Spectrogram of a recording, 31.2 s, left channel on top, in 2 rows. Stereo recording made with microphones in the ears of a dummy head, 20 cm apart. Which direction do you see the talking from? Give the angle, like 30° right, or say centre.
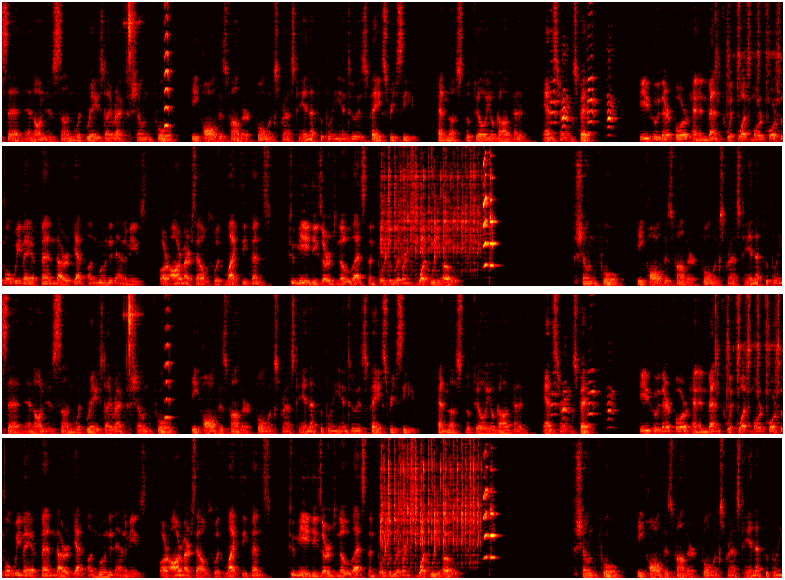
10° right.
